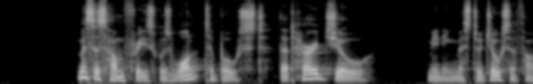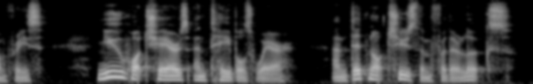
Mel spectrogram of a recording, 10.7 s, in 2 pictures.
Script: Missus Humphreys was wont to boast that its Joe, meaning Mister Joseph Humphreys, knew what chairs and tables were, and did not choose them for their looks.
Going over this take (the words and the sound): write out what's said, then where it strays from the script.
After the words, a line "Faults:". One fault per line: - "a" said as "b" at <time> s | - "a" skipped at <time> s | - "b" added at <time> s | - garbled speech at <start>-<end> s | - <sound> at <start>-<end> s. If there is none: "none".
Missus Humphreys was wont to boast that her Joe, meaning Mister Joseph Humphreys, knew what chairs and tables were, and did not choose them for their looks.
Faults:
- "its" said as "her" at 3.0 s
